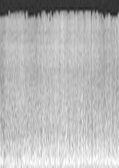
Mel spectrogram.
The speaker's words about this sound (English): But it's no winter wonderland for the people who live in this waterfront neighborhood on Lake Erie in upstate New York. The extraordinary scene comes after gale force winds created huge waves, which sprayed water on the shore.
